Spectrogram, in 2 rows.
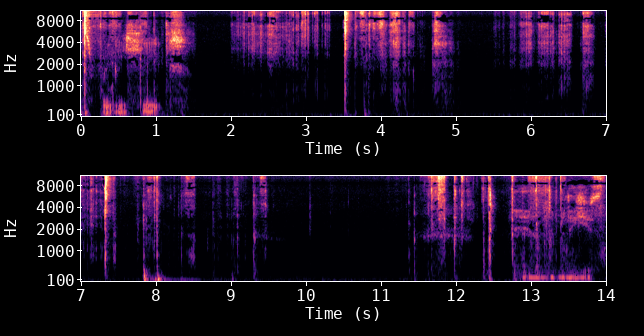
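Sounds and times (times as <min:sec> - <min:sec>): scissors snipping paper: 0:02.0 - 0:05.0, 0:05.6 - 0:08.1.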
